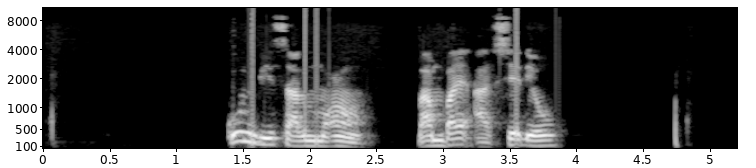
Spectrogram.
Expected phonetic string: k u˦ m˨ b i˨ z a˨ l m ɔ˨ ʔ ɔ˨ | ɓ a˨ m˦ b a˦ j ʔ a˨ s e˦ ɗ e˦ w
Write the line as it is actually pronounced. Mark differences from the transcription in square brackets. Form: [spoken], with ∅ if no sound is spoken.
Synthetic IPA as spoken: k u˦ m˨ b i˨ [s] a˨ l m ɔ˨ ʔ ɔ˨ | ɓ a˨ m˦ b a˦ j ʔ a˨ s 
